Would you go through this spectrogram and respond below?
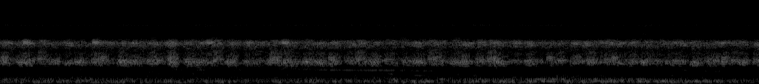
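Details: Rice field frogs croaking together, a continuous grating trill with a few brighter chirps early on and irregular clicking pulses over faint low background noise.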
